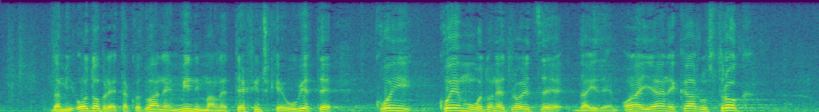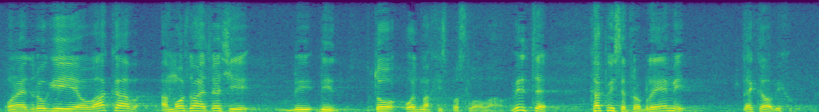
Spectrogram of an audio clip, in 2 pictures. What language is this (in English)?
Croatian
